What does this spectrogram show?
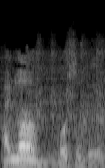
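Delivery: lightly voiced grunting crime boss; mild mock yakuza growl; a hint of a gang overlord savoring food. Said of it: "his gang overlord voice".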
